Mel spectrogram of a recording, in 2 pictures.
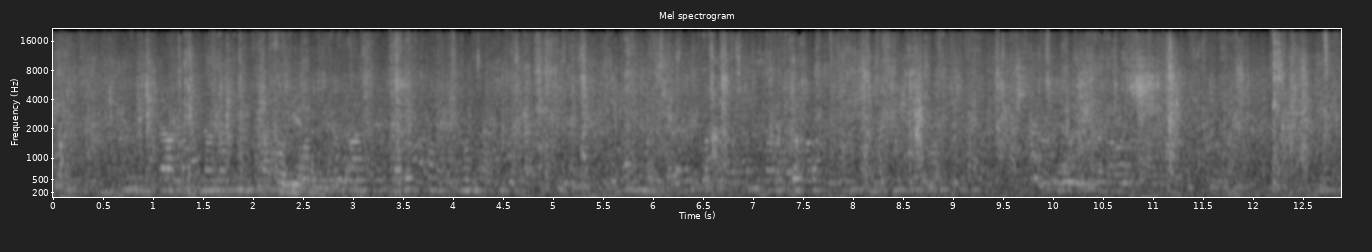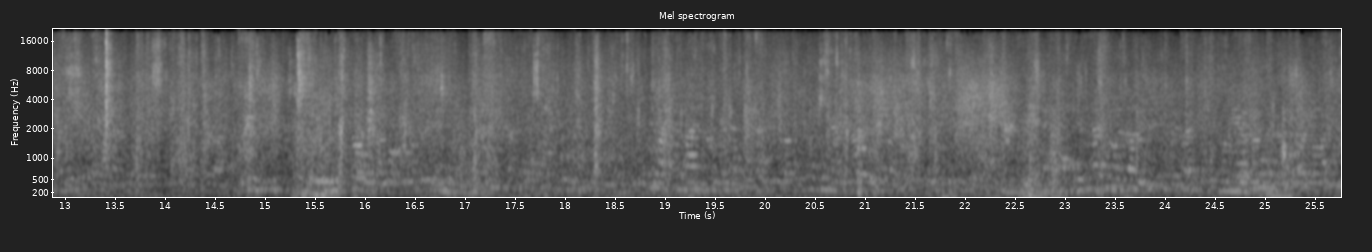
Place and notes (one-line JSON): {"title": "dry rock garden, Ginkakuji, Kyoto - after the rain, standing still, flow of steps on sand and wooden foors", "date": "2014-11-02 14:34:00", "latitude": "35.03", "longitude": "135.80", "altitude": "96", "timezone": "Asia/Tokyo"}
